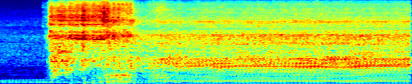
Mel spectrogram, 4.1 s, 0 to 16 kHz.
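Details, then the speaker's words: John Deere LX172 Kawasaki FC420V, loud start backfire seemingly fixed by new ignition coil, igniter and spark plug: brief cranking, catches cleanly, settles into steady even run with no pops or bangs; normal start and idle. "so it was something ignition related on this machine it seems like so I put an ignition coil in it an igniter and a spark plug and that seems to have done the trick"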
